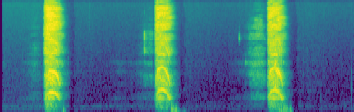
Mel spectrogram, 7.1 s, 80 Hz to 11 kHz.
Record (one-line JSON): {"exhalation_length": "7.1 s", "exhalation_amplitude": 11060, "exhalation_signal_mean_std_ratio": 0.29, "survey_phase": "beta (2021-08-13 to 2022-03-07)", "age": "45-64", "gender": "Male", "wearing_mask": "No", "symptom_none": true, "smoker_status": "Never smoked", "respiratory_condition_asthma": false, "respiratory_condition_other": false, "recruitment_source": "REACT", "submission_delay": "3 days", "covid_test_result": "Negative", "covid_test_method": "RT-qPCR"}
